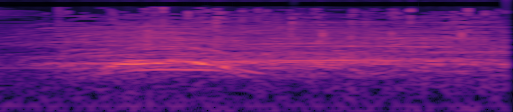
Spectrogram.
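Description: An audience applauds in a steady, dense wash of clapping, with a rising whoop and scattered cheers mixed in, holding fairly even for a couple of seconds.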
